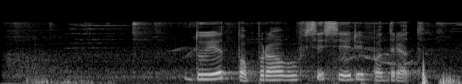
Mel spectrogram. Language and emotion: Russian, neutral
